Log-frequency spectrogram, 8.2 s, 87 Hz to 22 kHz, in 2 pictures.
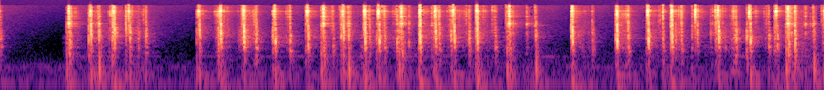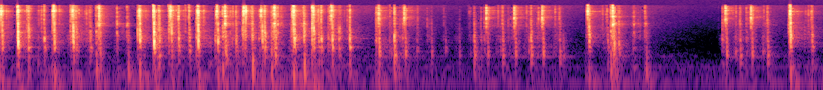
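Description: Fingertips type on a Teamwolf Zhuque+ X08, a backlit plastic mechanical keyboard with white plastic keycaps and clicky blue switches. Rapid bright, crisp clicks arrive in quick bursts, with each keystroke cut off almost instantly. Brief pauses separate the bursts.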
